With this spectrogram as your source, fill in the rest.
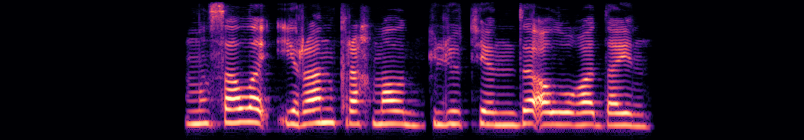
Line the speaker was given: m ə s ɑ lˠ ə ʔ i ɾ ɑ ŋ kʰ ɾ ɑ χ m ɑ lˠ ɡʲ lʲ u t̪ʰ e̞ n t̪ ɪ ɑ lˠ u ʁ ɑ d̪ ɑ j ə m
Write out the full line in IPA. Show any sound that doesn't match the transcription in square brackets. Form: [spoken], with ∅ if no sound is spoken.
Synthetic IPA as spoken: m ə s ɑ lˠ ə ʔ i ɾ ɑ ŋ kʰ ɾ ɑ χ m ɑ lˠ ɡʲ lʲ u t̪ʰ e̞ n [d̪] ɪ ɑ lˠ u ʁ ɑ d̪ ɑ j ə [n]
